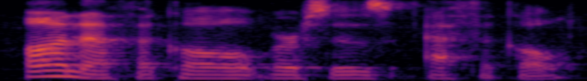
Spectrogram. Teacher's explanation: I stressed the un syllable a little more to highlight the contrast between the two words.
